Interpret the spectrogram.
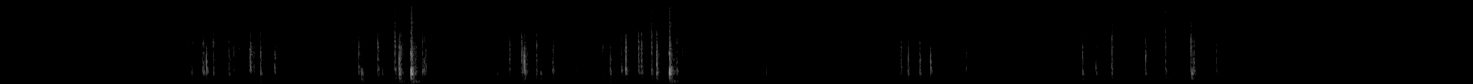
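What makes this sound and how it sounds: Both hands type with their fingertips on a full-size retro-style plastic mechanical keyboard with round cream plastic keycaps and a plastic case, resting on a desk. Quick, dry, clicky key taps come in short uneven bursts separated by quiet pauses, centered in the midrange around 500 Hz with bright clicky edges. Each tap dies away almost instantly.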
